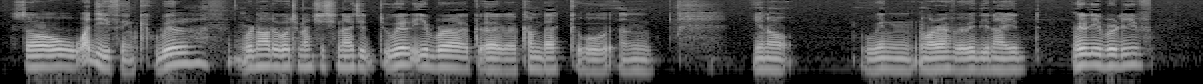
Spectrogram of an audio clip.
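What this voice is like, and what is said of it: Rough, unwell-sounding voice. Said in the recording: “Sorry about my voice, it's still a bit rubbish because of my infection.”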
